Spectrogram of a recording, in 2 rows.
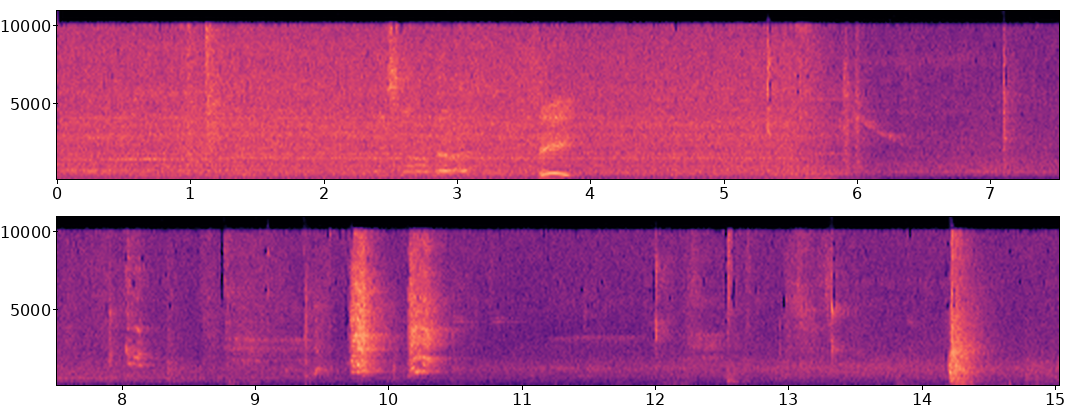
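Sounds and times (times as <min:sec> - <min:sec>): car engine running: 0:00.0 - 0:07.0.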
